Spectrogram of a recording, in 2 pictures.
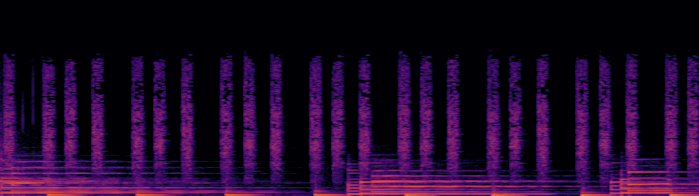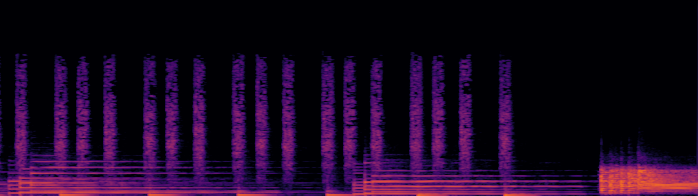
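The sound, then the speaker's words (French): The title track of an album begins with a steady, punchy beat under bright, layered synth chords that shift every couple of seconds, closing on a sudden hissing swell of noise. “Et justement, oui, en parlant d'ADN, ce serait peut-être bien d'écouter la chanson éponyme de cet album. on va la lancer tout de suite et après on en parlera un petit peu plus.”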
